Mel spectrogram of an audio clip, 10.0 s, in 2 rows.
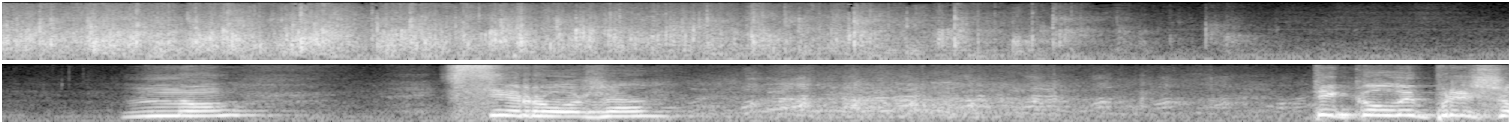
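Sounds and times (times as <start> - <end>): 
audience applause: 0.0 - 4.2
speech: 6.6 - 7.4, 9.4 - 10.0
laughter: 7.4 - 9.4.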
